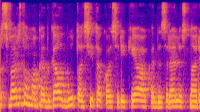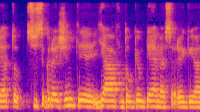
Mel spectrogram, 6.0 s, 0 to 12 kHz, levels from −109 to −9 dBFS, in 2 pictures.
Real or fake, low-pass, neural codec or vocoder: real; 10.8 kHz; none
